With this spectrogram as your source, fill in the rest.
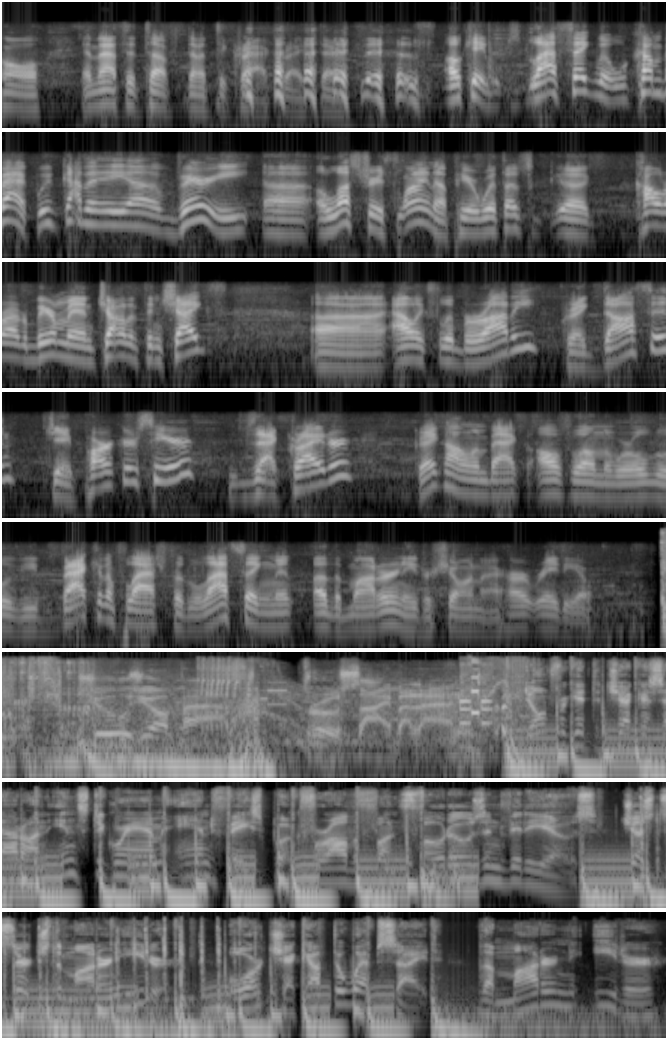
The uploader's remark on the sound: Colorado Beer Week! Briar Common Brewery and Eatery play host to Dedication Tattoo, and The Modern Eater Show for this live broadcast!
